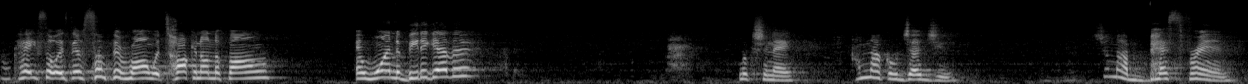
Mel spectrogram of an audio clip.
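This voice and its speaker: A woman's voice: high voice, moderate pace, pauses often, close to an everyday voice. A young woman acting in a stage play as a troubled, sincere and guarded teenage girl. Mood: defensive. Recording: echoey hall stage recording.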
